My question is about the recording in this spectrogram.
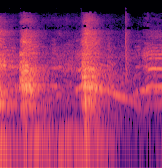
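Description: Men shouting at a live hip-hop show, two loud shouts about half a second and a second and a half in, over crowd noise. Underneath, the deep bass of the beat fades out.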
